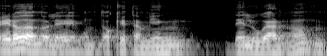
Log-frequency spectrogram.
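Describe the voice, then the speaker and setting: The voice belongs to a man. It has a medium pitch. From Bolivia, Sucre. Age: 20s. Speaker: chef. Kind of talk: casual interview.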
